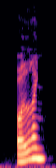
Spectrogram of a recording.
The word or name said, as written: ådring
